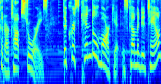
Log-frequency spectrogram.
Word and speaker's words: Christkindl: Secure your spot today and be part of the holiday cheer at the Christkindl Market. That's how you say it. It's German-based.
